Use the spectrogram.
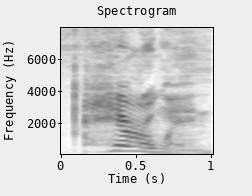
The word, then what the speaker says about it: heroine: up the definition of heroin that's how you pronounce the h-e-r-o-i-n-e like um the heroine's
